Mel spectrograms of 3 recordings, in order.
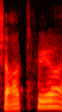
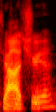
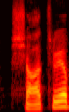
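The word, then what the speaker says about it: Kshatriya: And did you know it's actually pronounced Shatria and not Shhatria? Yeah. It comes from Sanskrit. Oh yeah. It's actually called Shatria. But you you don't say the K.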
